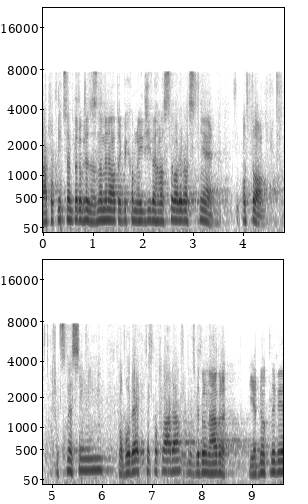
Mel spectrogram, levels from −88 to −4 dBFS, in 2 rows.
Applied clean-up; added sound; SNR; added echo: neural separator model SepFormer DNS4.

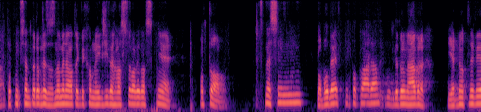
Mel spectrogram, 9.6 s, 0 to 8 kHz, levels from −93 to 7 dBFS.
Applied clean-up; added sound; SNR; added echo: neural mask model DeepFilterNet 3.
